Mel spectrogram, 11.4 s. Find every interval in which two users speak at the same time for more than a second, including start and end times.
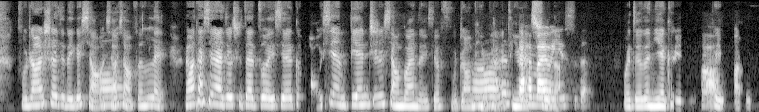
7.1-8.4

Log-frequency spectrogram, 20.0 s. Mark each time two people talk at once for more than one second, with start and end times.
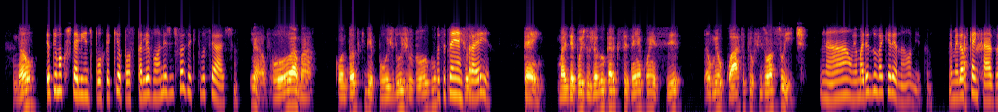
none

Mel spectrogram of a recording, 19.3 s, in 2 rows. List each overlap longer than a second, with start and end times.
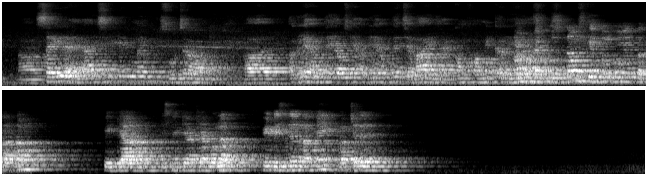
7.7-8.9

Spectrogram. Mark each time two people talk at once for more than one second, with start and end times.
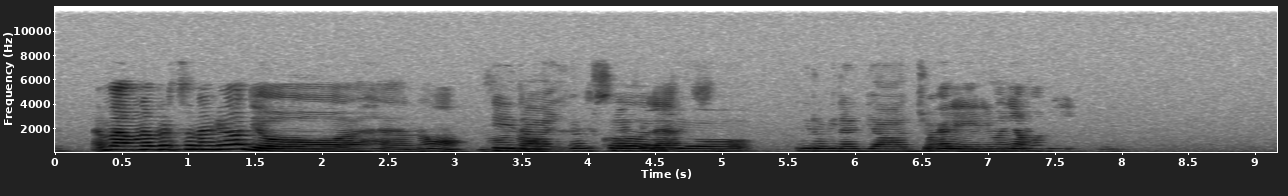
3.3-4.9

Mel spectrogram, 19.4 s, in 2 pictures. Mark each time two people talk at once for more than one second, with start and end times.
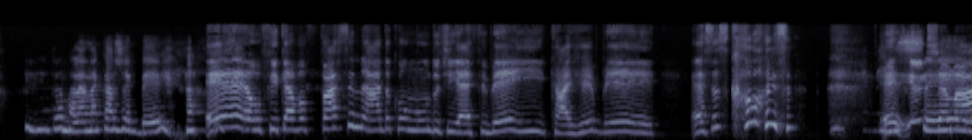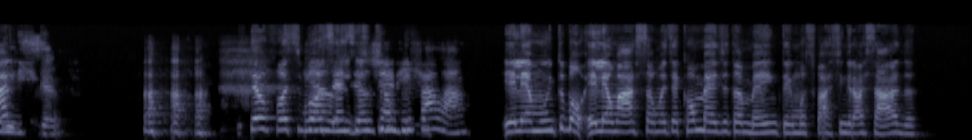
8.8-10.0, 12.8-14.0

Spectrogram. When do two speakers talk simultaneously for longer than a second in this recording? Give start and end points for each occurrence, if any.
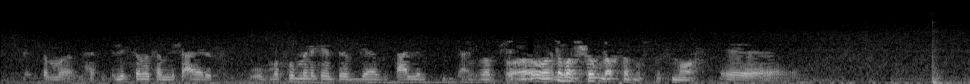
4.5-5.8

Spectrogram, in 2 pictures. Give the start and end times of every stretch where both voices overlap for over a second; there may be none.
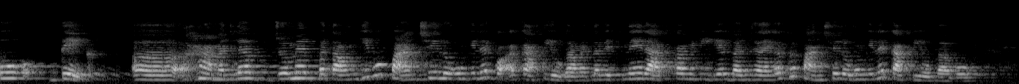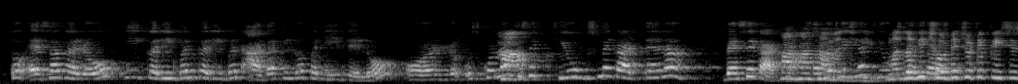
18.0-19.6

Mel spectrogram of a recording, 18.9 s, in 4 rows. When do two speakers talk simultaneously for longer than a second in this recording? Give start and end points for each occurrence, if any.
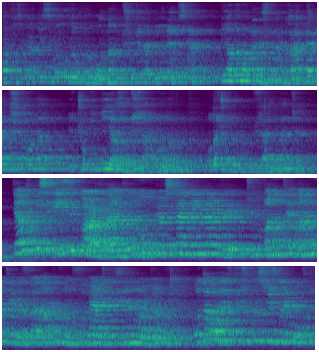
none

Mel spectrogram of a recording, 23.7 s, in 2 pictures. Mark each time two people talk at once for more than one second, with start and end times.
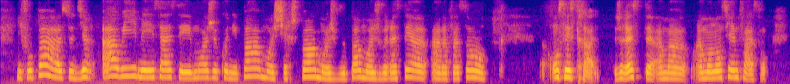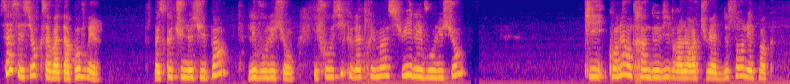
none

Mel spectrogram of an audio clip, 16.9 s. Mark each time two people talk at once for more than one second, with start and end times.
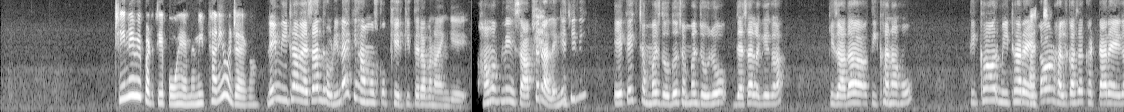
none

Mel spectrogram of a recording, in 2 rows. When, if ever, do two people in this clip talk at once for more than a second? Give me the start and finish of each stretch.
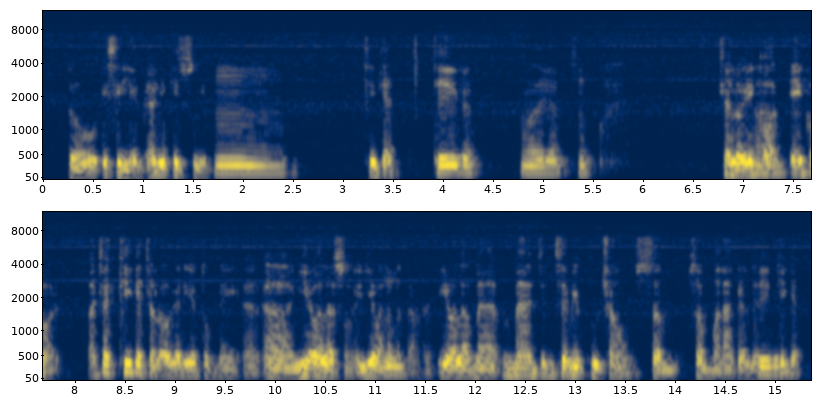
none

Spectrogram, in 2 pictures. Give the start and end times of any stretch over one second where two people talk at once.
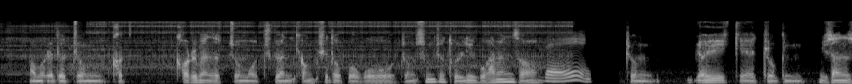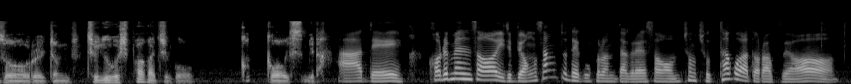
none

